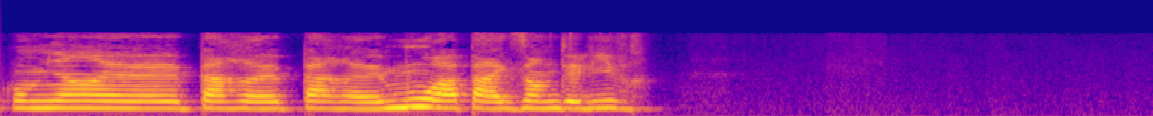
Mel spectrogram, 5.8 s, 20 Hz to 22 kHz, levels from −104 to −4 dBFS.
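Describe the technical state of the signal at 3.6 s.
At 3.6 s the resampler is restarted on every block, from 2.4 s to the end: each 50 ms block is converted without its neighbours, leaving edge errors heard as a 20 Hz ticking buzz under the speech.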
